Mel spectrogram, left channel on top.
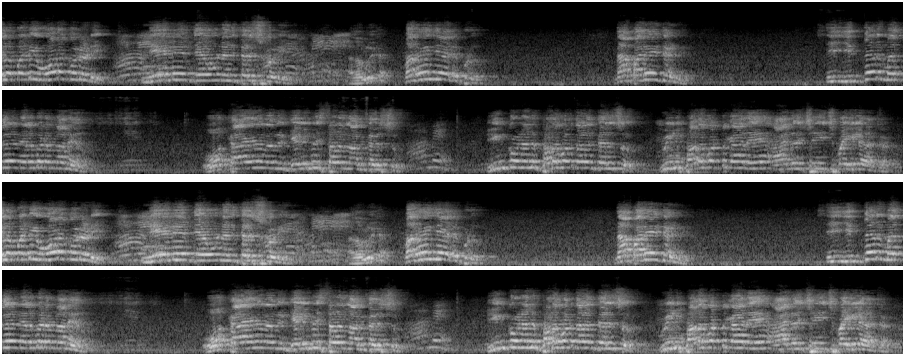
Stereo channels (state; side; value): quieter; left; 4.8 dB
